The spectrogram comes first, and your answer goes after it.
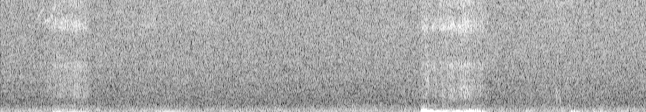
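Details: Cat in deep sleep giving soft, low, rattling snores: a faint breath near the start, a quieter one after, then a louder, rougher snore followed by a short trailing breath, all against a still room.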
